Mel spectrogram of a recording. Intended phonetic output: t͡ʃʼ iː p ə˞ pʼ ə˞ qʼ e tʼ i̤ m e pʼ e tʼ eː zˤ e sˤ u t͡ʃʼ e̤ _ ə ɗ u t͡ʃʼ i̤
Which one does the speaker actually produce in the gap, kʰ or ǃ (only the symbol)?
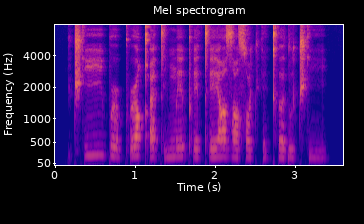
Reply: kʰ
